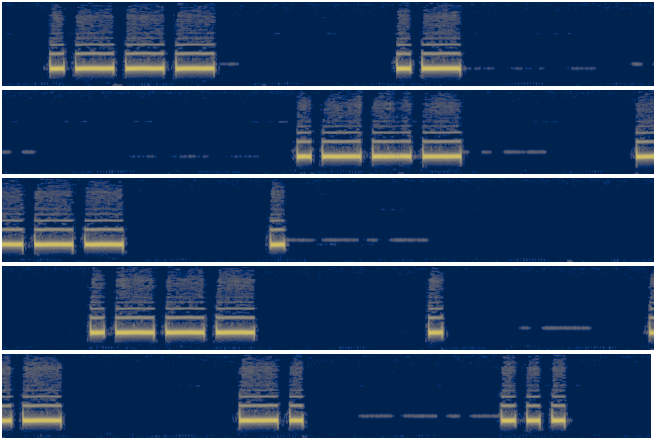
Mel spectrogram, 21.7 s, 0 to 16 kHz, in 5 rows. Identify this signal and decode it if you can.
Morse code, heard as a keyed tone, about 14 wpm, spaced as for 6 wpm, 780 Hz. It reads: JA JOE JEANS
